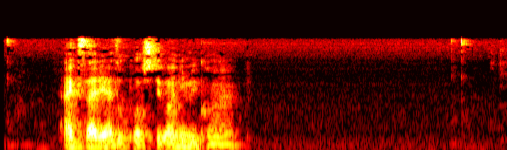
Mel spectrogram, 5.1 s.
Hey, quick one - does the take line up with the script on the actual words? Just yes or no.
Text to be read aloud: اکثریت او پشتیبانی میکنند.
yes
